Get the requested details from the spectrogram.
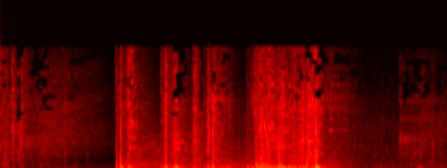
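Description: A shield powers up with a loud electric surge.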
